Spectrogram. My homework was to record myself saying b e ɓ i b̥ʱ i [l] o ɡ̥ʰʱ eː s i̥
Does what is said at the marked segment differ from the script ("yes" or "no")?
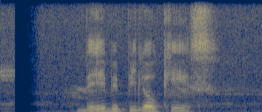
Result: no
